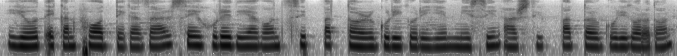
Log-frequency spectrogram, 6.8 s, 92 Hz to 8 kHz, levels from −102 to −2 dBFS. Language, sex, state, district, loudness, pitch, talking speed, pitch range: Chakma, female, Tripura, Unakoti, -17 LUFS, 205 Hz, 160 wpm, 195-210 Hz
